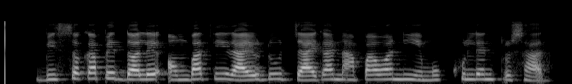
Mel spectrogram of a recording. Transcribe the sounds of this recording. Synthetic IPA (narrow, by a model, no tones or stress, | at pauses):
biʃːokapeɾd̪ɔleʔɔmbat̪iɾajuɖuɾd͡ʑaeɡanapaoanijemukʰːulːenpɾoʃa̰d̪̚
